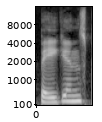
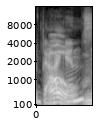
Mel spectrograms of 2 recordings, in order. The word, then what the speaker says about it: Bagans: And just to clarify, his name is pronounced Zach Bagans, but I'm like still in denial about that. And I still say Baggins.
